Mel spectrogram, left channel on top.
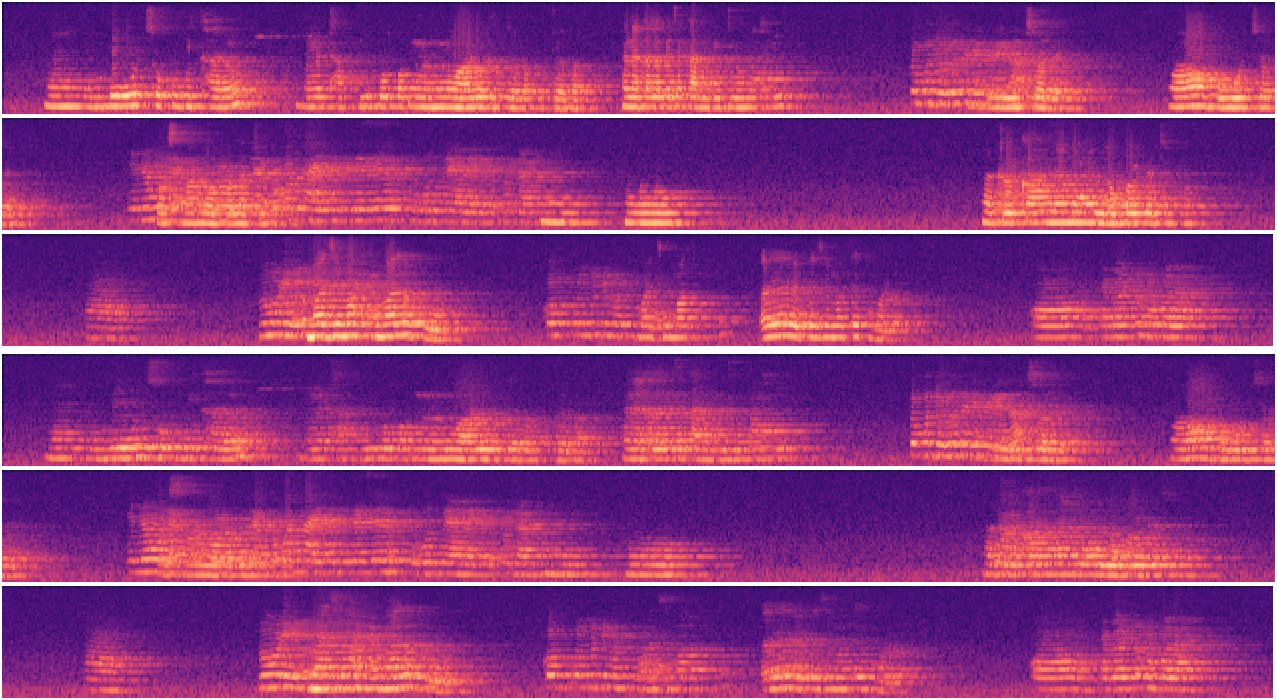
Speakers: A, on the left; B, on the right.
A: উম বহুত চকু বিষায় অ মানে থাকিব কাৰণে নোৱাৰো কেতিয়াবা কেতিয়াবা এনেকা লাগে যে কান্দি দিওঁ
B: অ
A: নেকি
B: চকুত জ্বলো থাকে
A: বহুত
B: চাগে ন
A: জ্বলে অ বহুত জ্বলে
B: এনেও
A: চচমা
B: লেপটপৰ
A: লব লাগিব
B: লেপটপত চাই থাকিলে যে বহুত বেয়া লাগে মই জানো
A: উম উম সেইটোৰ
B: কোৱা তাৰ
A: কাৰণে
B: পিছত
A: মানে লবই লাগিব
B: অ ব্লু ৰেটো
A: মই
B: আহে
A: জিমত
B: ন এটা
A: সোমালো
B: ব্লু
A: তো
B: ক'ত কোনটো জিমত সোমালা
A: মই জিমত এয়া এইটো জিমত তে সোমা লো
B: অহ এবাৰতো নকলা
